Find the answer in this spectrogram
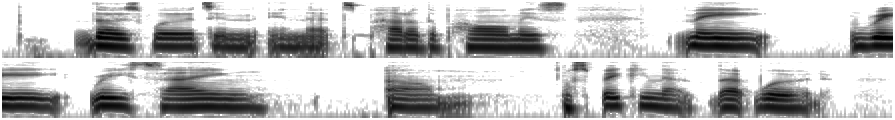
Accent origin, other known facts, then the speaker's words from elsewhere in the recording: Blue Mountains, New South Wales, Australia; I grew up in the Blue Mountains.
